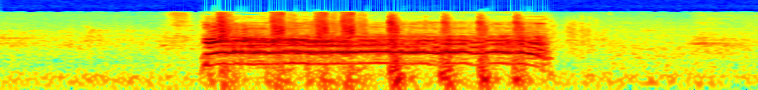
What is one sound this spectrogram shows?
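A young man whoops and laughs loudly up close.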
